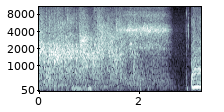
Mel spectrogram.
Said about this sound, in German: gibt mal dem Franz einen Applaus, auch wenn er heute nicht da ist.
